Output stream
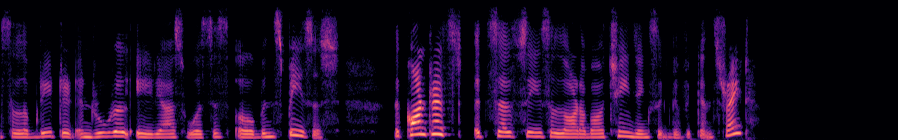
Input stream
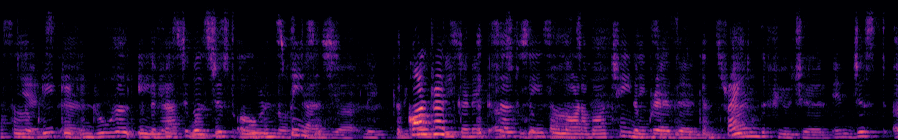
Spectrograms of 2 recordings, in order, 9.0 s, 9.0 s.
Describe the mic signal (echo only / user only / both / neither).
both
